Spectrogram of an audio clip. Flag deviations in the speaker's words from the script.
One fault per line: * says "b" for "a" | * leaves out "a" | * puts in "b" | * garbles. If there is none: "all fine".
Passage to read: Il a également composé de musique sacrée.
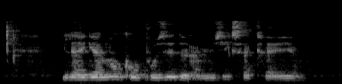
* puts in "la"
